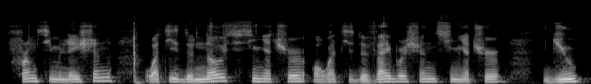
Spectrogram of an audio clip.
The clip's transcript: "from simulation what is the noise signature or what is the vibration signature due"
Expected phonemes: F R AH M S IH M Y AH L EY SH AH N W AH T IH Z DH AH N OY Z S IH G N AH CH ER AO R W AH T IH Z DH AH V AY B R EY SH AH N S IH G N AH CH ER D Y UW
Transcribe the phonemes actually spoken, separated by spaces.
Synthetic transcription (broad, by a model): F R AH M S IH M Y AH L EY SH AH N W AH T IH Z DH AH N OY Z S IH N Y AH CH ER AO R W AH T IH Z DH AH V AY B R EY SH AH N S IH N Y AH CH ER D Y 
